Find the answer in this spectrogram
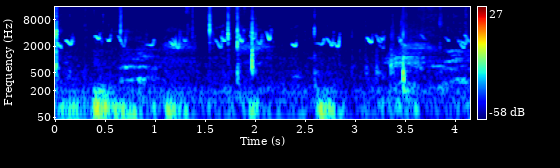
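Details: High, downward-sliding cheeps from a group of grey francolin chicks at feeding, repeated rapidly and overlapping, alongside soft low thumps and occasional clicks.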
